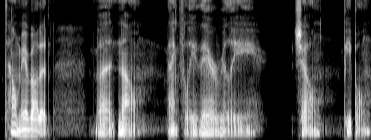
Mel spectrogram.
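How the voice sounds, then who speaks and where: Woman acting as sweet tired werewolf girlfriend, slow breathy asmr, lots of creak, halting and confiding. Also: very deep voice, no room sound, studio quality, full character voice. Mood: weary, wry. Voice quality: soft, breathy, whispery. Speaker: ASMR voice actor. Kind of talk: ASMR roleplay, intimate one-sided conversation.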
